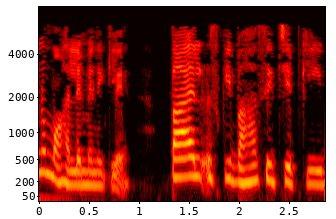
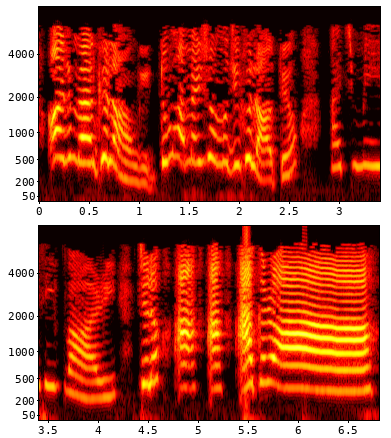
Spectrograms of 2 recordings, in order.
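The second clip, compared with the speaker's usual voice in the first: high, loud feeding demand; insist, ending on a long loud "aah"; playful, high-pitched bossy coaxing; pushy doting girlfriend; 11 semitones higher, 16 dB louder, slower than usual. Acted. Voices Payal insisting on feeding.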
